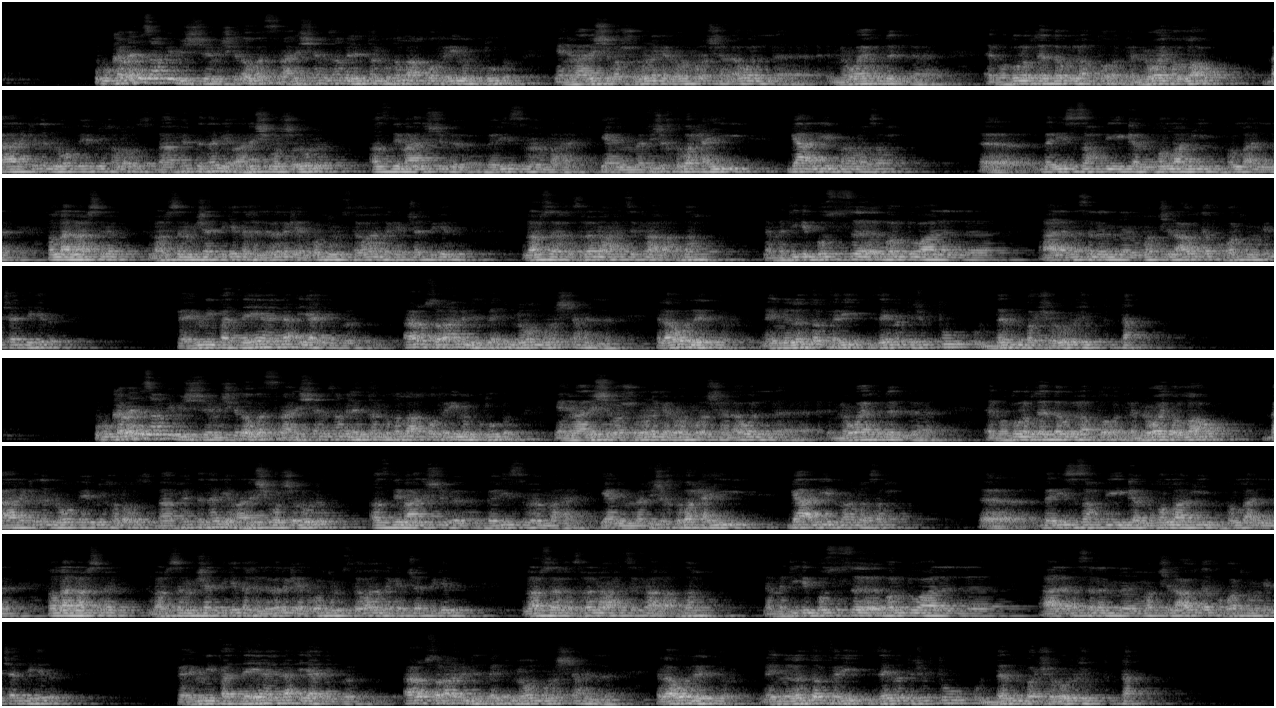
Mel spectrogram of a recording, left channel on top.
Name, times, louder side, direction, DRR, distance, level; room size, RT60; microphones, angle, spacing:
voice 1, 0.9-5.1 5.5-9.3 9.8-12.1 12.6-16.0 16.4-20.1 20.6-21.6 22.5-30.0 30.6-32.5 33.0-35.4 35.8-38.7 39.9-44.3 44.7-45.5 45.7-49.4, equal, 10° right, -13 dB, 1.3 m, -26 dB
4.5 x 4.0 x 2.8 m, 0.99 s
head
